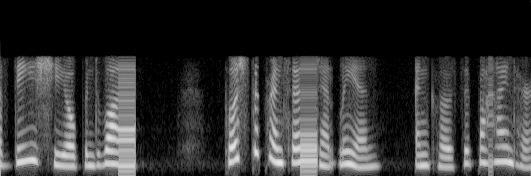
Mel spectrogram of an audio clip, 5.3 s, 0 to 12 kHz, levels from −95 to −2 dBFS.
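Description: Packet loss with the last packet repeated breaks the speech at 1.19 to 1.35 s, 3.01 to 3.17 s and 4.89 to 4.93 s. The receiver loops stale audio over each gap. The repeats build a robotic buzz near 100 Hz, which fits 10 ms packets. The G.711 telephone band frames all of it.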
